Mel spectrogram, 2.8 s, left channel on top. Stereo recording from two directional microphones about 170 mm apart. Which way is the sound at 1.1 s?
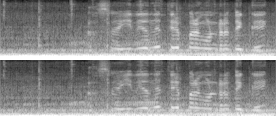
5° left (ahead or behind).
